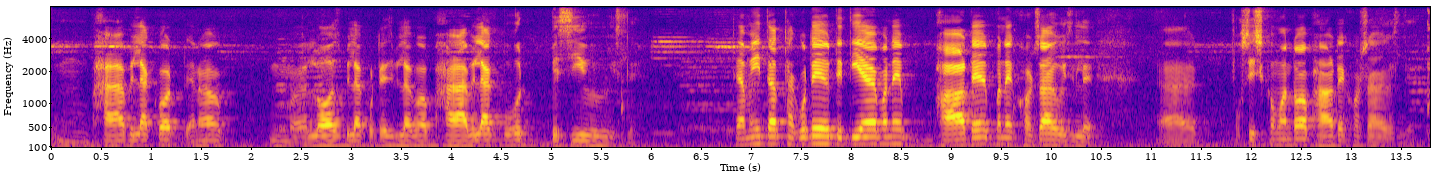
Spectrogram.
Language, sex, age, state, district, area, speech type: Assamese, male, 30-45, Assam, Sivasagar, urban, spontaneous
